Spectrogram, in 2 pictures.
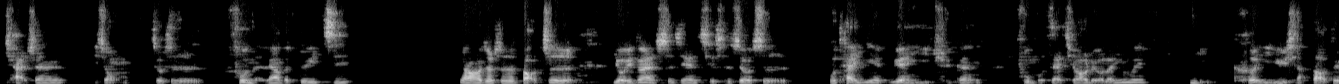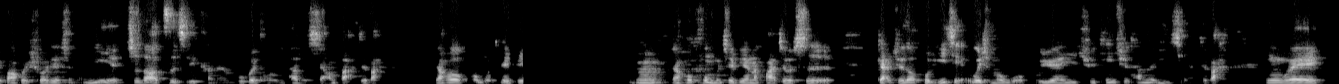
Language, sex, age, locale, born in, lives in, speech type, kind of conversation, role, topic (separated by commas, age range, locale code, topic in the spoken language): Chinese, male, 30-34, zh-CN, China, United States, conversation, podcast, guest, 你会如何重建家人的信任？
